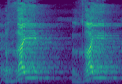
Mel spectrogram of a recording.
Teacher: کٹ کے پاس سے تھوڑا غرغرہ کی آواز نکالیں گے تو نکلے غین۔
